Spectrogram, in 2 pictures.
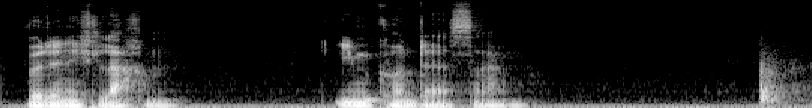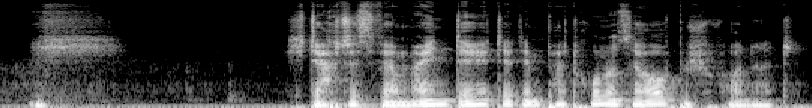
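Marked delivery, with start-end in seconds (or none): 4.2-8.0 put-on unsure boy. A narrator's reading. Harry voiced in story.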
